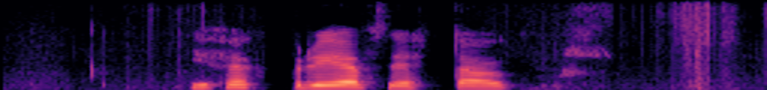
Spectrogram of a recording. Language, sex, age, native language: Icelandic, female, 10, Icelandic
